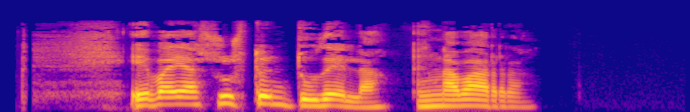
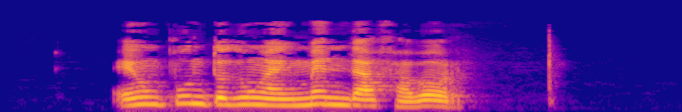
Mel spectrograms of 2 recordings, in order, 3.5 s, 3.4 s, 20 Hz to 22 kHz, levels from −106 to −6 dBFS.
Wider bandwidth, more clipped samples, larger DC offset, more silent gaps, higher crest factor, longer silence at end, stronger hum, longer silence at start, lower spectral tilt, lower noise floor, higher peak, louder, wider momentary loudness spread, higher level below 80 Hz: about the same, 11 kHz vs 11.5 kHz; neither; neither; neither; about the same, 18 dB vs 18 dB; second, 0.85 s vs 1.1 s; neither; second, 0.4 s vs 0.6 s; about the same, -5 dB/octave vs -4.5 dB/octave; about the same, -87 dBFS vs under -90 dBFS; first, 0 dBFS vs -6 dBFS; first, -16 LUFS vs -23 LUFS; first, 16 LU vs 5 LU; first, -70 dBFS vs -76 dBFS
